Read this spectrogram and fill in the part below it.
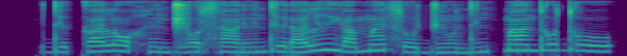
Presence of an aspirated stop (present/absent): absent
